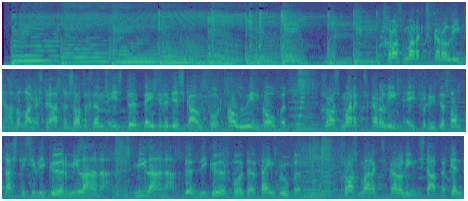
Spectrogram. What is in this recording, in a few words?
commercial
